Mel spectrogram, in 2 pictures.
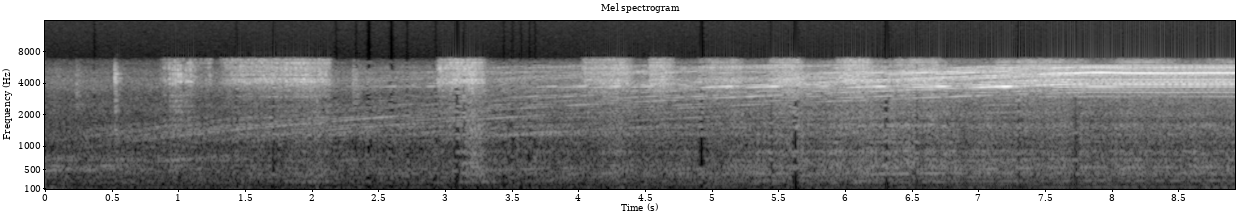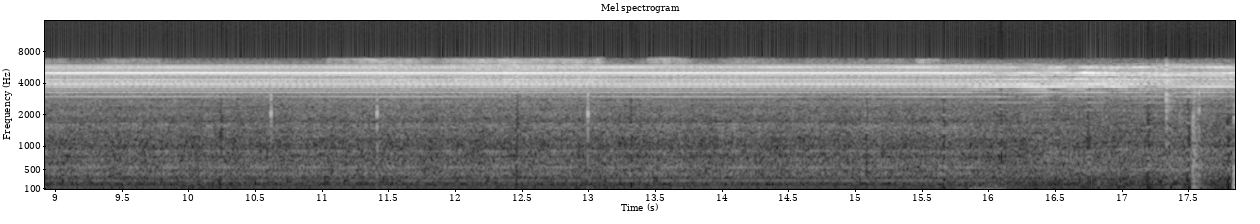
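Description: A wood lathe turns a small wooden snowman's carrot nose while a tool cuts it down, starting with uneven scraping and rising into a loud, sustained high-pitched whine close by.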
